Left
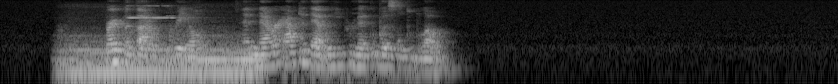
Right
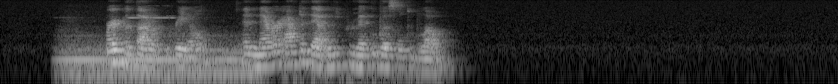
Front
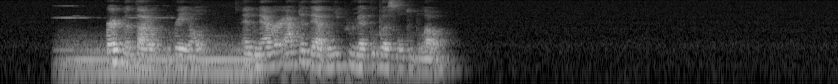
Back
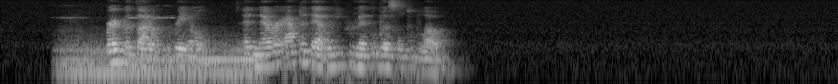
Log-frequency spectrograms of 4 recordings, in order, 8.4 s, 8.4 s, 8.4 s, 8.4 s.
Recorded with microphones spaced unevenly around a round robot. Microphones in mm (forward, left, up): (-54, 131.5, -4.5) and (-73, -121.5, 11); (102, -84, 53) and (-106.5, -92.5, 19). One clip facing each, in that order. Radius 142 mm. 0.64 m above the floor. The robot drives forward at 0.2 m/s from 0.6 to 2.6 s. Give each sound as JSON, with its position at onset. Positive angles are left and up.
{"t": 1.1, "sound": "a woman speaking", "azimuth_deg": 50, "distance_m": 1.8}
